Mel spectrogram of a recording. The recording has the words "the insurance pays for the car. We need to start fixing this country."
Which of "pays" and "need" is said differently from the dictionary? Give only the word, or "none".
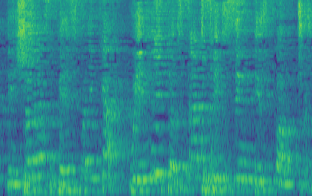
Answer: pays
